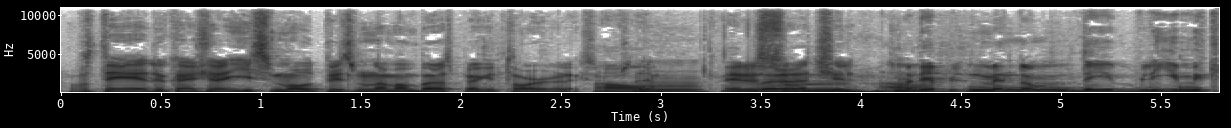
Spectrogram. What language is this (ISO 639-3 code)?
swe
